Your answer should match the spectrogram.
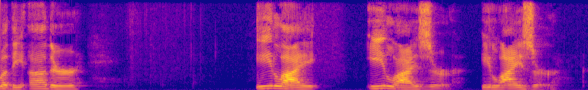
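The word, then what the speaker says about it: Eliezer: Elizer is how you say that. Not Eleazar. That's a different god.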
